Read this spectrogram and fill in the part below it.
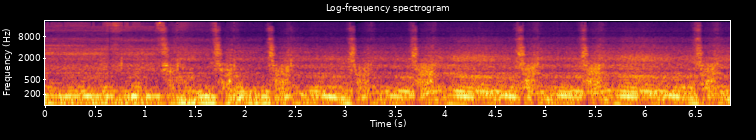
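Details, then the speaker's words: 94 Caprice, stock 5.3 LS swap on a Holley Terminator X MAX, first start: a high, lumpy fast idle with occasional sharp ticks, rich at air-fuel 9-10 against a 13.8-14.2 target, most likely from excessive fuel pressure; a regulator is planned. "he's a little rich oh yeah she's rich nines tens and that's the fuel pressure most likely causing it to push through a little bit but it is up and running"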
